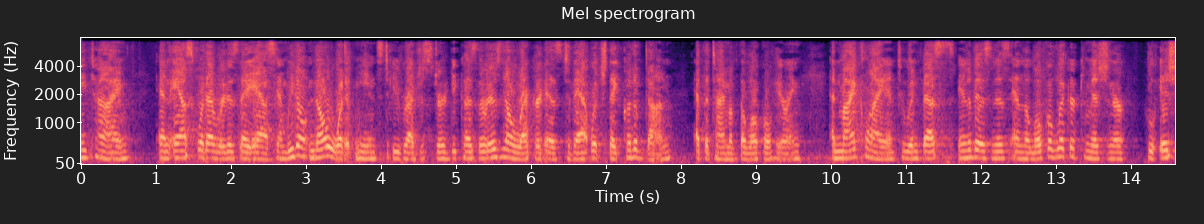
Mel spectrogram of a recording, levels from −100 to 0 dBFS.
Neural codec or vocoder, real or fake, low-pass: vocoder, 44.1 kHz, 128 mel bands, Pupu-Vocoder; fake; 7.2 kHz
